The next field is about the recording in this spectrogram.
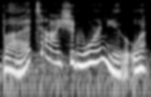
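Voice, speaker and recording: Slow, sneering young villainess. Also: female voice, sits high, big pitch swings, exaggerated voice. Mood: menacing. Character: bitter, disdainful young villainess puppeteer. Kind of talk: video game voice acting. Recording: music under the voice.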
